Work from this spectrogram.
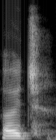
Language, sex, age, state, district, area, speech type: Maithili, male, 18-30, Bihar, Madhubani, rural, read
